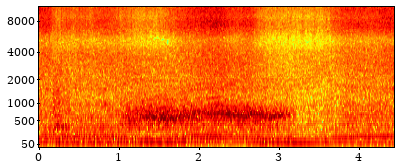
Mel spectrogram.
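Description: Tyres screech as a car slides through corners.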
